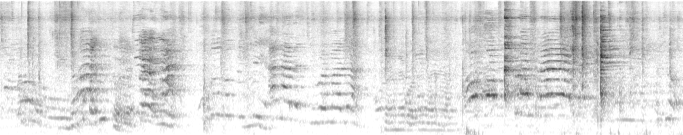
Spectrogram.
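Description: Children's and women's voices chattering and calling over one another, with children playing close by. A few sharp clicks or knocks come near the end.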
